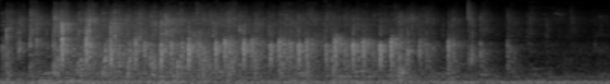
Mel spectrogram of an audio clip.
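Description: Audience applauding, a dense patter of clapping that dies away after about four and a half seconds.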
